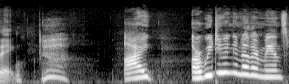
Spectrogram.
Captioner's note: gasping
